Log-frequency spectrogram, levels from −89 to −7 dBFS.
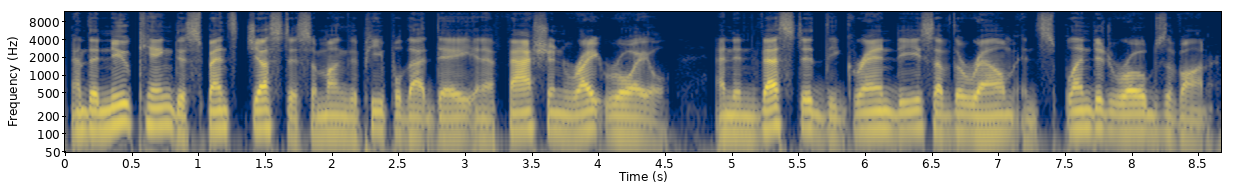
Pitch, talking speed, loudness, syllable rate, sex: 105 Hz, 185 wpm, -23 LUFS, 4.8 syllables/s, male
